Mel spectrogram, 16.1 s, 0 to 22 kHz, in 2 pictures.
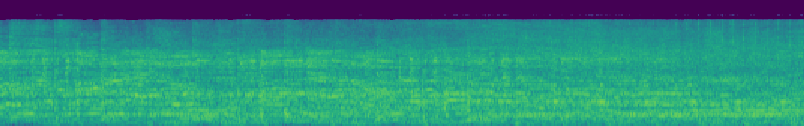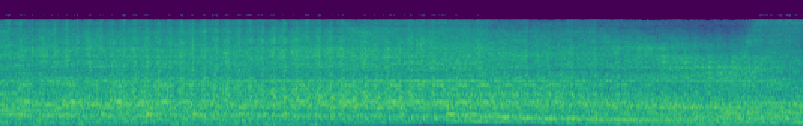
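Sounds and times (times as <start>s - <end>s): electronic dance music: 0.0s - 16.0s
tone sliding downward in pitch: 0.9s - 16.0s.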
